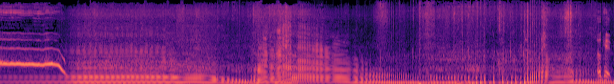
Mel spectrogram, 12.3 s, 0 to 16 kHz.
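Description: Honda Grom's 125 cc single-cylinder engine running at steady revs while the bike circles on snow, its revs dropping about four seconds in, dipping and climbing again near six seconds, then running unevenly with choppy blips.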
